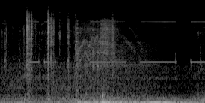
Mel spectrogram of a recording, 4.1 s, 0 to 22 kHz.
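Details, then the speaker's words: 2005 Mazda 6, code P0335 crankshaft position sensor circuit, EGR unplugged: starter whirrs, engine catches briefly then dies within seconds while door chime sounds; starts and stalls rather than crank-no-start, like a security issue; code suspected misleading. "The car is actually not a crank no start. It like starts and dies."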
